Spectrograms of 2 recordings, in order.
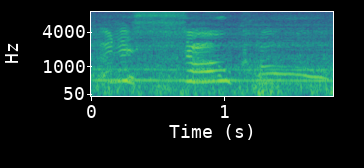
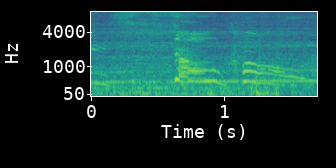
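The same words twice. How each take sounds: First: Slow, shivering, with "is" pushed hard; stress on IS. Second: Slow, stretched-out cold moan; drawn-out shivering. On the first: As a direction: lean on "is", stretch every word. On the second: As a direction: shiver through each word. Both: Real, not acted. Barefoot in the cold.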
